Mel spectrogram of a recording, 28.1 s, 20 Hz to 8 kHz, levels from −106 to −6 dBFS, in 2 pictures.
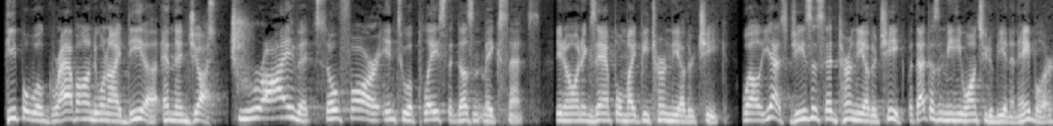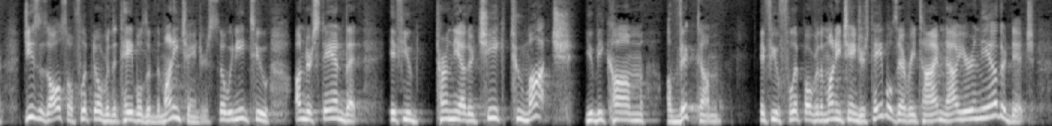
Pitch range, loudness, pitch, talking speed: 155-190 Hz, -19 LUFS, 170 Hz, 200 wpm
